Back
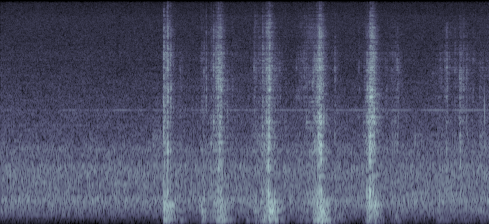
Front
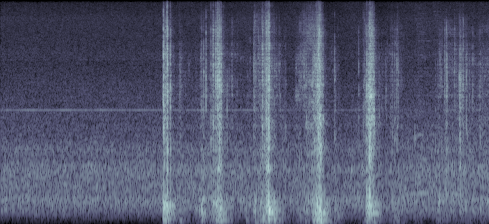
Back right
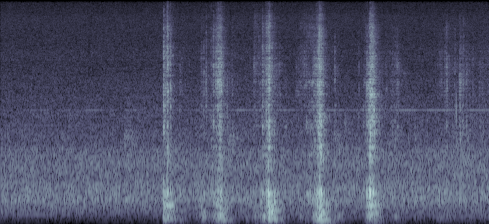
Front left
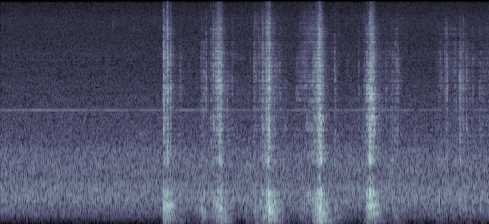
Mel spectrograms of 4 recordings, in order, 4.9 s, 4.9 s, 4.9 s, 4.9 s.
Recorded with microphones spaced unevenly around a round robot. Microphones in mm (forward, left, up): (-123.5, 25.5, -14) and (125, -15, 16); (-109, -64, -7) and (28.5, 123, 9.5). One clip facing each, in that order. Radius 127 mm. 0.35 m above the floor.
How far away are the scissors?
About 0.7 m.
